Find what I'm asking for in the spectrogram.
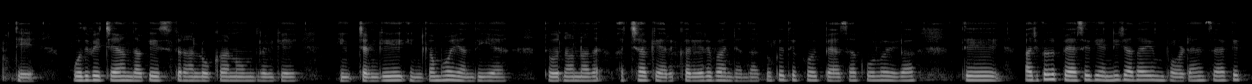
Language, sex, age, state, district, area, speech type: Punjabi, female, 45-60, Punjab, Amritsar, urban, spontaneous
